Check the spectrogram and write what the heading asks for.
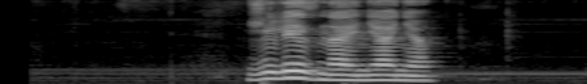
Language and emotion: Russian, neutral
